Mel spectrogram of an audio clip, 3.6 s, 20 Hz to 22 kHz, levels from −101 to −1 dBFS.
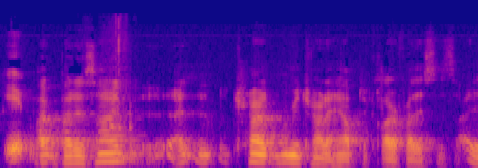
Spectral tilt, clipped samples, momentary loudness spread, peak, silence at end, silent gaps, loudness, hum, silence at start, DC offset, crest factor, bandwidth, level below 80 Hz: -6.5 dB/octave; under 0.1%; 11 LU; -16 dBFS; 0 s; none; -35 LUFS; none; 0.05 s; under 0.1%; 18 dB; 15 kHz; -70 dBFS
